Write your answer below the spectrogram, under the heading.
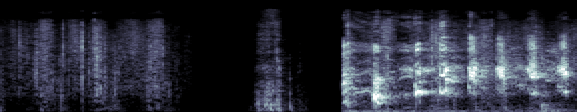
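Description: A person laughing, a quick run of loud 'ha' pulses that starts about two and a half seconds in after a short pause.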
